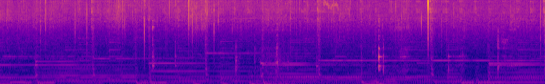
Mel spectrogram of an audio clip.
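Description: Food sizzling as it fries in oil in a pan while being stirred, over soft background music; two sharp clicks about five seconds in.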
